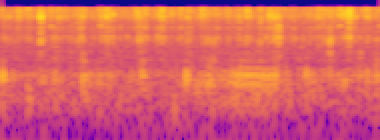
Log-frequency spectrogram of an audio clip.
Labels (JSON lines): {"label": "biophony", "recorder": "HydroMoth"}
